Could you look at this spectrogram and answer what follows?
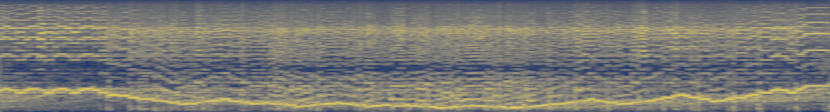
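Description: Electric guitar played in smooth legato runs through distortion with heavy reverb and delay, notes winding up and down and blurring into a continuous echoing wash, loud and unbroken for the whole stretch.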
